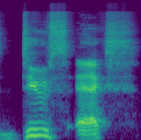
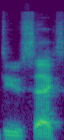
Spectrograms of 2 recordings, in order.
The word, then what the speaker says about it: Deus Ex: So DJ Ronnie G says I used to think it was Deuce X, like pronouncing it Deuce. Yeah, I know. A lot of people said that Deus Ex and Deus Ex.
